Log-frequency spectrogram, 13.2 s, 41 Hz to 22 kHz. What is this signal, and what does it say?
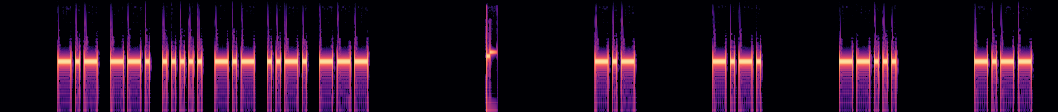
Morse code, heard as a keyed tone, about 21 wpm, spaced as for 13 wpm, 700 Hz. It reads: KG5KFO KC7Y
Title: USA Call Signs - 6 Characters - 6x Character Spacing - 22wpm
